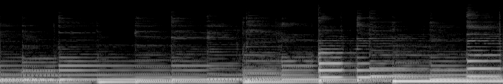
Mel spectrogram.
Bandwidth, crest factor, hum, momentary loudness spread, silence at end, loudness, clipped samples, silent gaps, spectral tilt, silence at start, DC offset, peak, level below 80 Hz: 9.4 kHz; 14 dB; none; 7 LU; 0 s; -19 LUFS; under 0.1%; none; -9.5 dB/octave; 0 s; under 0.1%; -4 dBFS; -48 dBFS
